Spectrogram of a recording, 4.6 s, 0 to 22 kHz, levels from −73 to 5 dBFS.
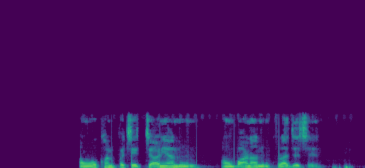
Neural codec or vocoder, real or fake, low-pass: none; real; 7.2 kHz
